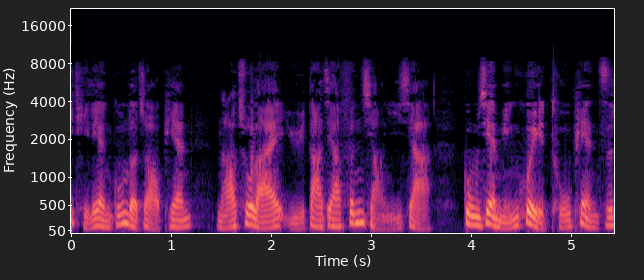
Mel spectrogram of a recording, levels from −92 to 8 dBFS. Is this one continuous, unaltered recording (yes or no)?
yes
